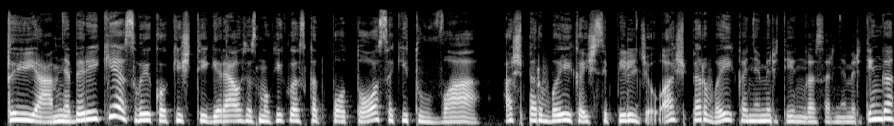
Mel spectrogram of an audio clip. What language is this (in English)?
Lithuanian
